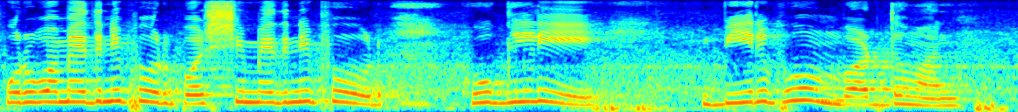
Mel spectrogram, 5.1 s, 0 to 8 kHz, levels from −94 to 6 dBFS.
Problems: constant background noise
